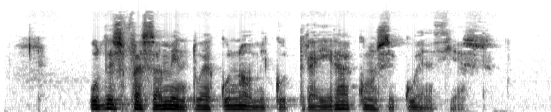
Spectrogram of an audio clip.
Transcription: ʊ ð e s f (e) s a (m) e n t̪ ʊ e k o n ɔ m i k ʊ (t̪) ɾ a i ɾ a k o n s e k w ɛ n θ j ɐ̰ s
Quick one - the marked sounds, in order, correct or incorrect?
incorrect, correct, correct

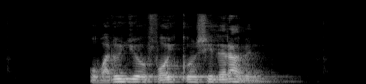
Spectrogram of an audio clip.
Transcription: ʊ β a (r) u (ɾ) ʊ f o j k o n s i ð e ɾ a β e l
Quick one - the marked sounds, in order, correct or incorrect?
incorrect, incorrect

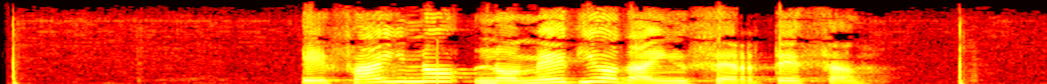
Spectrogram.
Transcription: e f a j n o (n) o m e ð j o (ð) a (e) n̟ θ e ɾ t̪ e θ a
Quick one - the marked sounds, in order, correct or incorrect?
correct, correct, incorrect

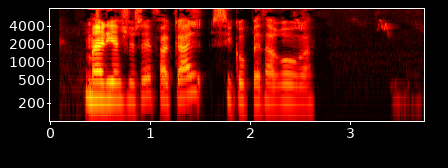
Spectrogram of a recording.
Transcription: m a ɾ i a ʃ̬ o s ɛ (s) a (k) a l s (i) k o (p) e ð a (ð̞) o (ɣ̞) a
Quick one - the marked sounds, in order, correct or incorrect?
incorrect, correct, correct, correct, incorrect, correct

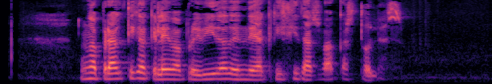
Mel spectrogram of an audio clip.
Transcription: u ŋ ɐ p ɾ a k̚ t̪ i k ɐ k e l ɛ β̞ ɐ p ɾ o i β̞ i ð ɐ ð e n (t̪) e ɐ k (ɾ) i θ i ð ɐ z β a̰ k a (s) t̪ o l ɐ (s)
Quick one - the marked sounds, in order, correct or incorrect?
incorrect, correct, correct, correct

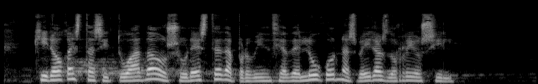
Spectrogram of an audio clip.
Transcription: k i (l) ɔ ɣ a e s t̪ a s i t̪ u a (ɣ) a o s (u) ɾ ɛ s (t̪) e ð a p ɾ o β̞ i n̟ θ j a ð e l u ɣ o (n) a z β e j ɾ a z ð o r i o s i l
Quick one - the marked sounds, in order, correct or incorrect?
incorrect, incorrect, correct, correct, correct

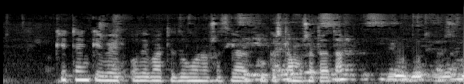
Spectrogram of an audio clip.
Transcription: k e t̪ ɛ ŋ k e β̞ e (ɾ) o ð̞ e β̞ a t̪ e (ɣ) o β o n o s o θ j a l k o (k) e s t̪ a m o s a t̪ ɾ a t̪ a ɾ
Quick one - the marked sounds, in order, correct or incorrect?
correct, incorrect, correct

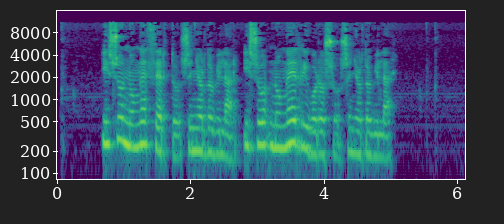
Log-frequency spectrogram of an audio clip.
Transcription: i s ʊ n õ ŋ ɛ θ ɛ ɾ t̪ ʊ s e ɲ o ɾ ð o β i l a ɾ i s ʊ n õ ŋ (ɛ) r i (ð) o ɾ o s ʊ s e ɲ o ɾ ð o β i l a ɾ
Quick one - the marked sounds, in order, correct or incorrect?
correct, incorrect

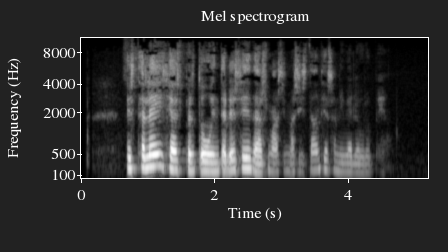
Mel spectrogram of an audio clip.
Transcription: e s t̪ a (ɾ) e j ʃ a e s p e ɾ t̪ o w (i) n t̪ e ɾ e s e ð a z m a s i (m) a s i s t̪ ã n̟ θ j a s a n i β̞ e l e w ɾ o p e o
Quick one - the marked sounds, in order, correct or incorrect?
incorrect, correct, correct

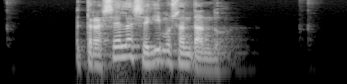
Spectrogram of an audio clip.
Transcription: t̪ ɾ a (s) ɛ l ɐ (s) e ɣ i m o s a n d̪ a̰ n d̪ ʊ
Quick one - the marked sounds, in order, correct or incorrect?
correct, correct

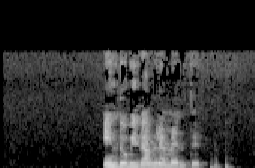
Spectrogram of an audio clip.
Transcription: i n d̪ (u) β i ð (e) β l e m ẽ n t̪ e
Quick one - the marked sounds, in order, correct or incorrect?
correct, incorrect

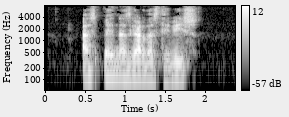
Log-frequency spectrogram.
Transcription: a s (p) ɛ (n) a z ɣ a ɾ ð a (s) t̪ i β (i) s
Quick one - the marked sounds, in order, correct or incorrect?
correct, correct, correct, correct

